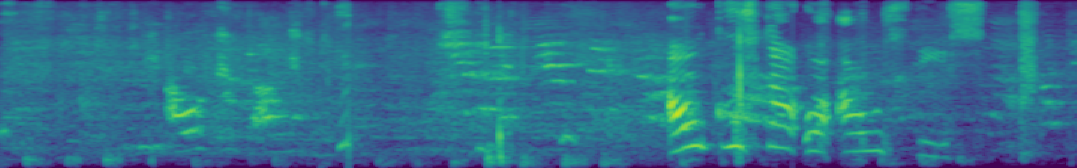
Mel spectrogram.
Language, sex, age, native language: Icelandic, male, 10, Icelandic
